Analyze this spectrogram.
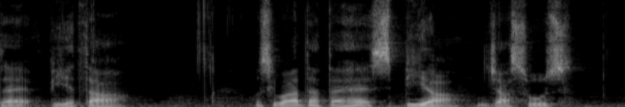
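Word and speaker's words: pietà: اسے غلط تلفظ سے بولتے ہیں، یہ صحیح تلفظ ہے پیتا۔ اس کے بعد آتا ہے سپیا جاسوس، سپیا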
